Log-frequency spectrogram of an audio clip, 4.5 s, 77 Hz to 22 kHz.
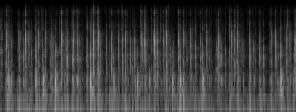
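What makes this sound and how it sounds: A modded Epomaker TH80, a white and pink 75% mechanical keyboard with Akko V3 Cream Yellow switches and plastic keycaps, is typed on continuously with the fingertips of both hands. It gives a quick, steady stream of short, bright clacks with a slight hollow low-mid body. Each keystroke stops dead with no ring.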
